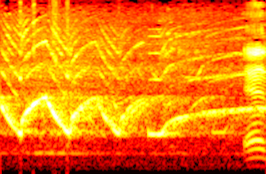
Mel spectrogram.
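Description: Ambulance siren passing, picked up by a doorbell camera's microphone. It sweeps quickly up and down in pitch about four times a second, then about a second in changes to a slow rising wail.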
